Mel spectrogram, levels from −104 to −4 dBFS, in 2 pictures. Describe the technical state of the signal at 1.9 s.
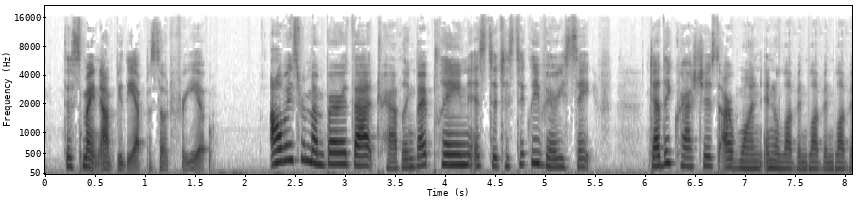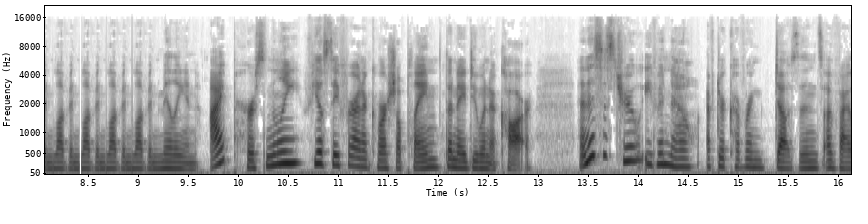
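At 1.9 s the speech signal is intact, with no dropout, distortion, glitch or other technical fault to be heard.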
